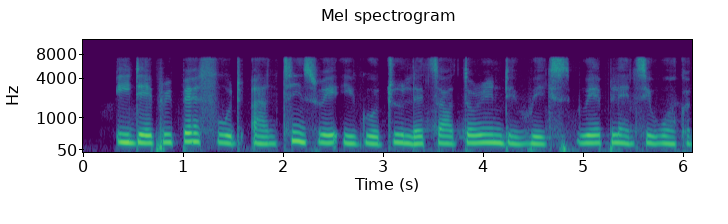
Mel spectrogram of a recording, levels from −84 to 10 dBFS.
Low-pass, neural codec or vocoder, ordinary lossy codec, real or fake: 7.2 kHz; codec, 16 kHz, 0.8 kbps, ZipCodec; none; fake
